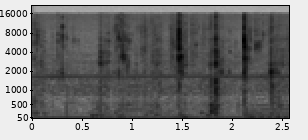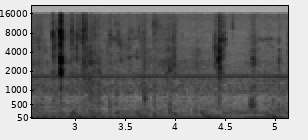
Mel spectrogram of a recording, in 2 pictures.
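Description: A person chewing a mouthful of bacon cheeseburger close to the microphone, with a few sharp mouth clicks between about one and a half and three seconds in.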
